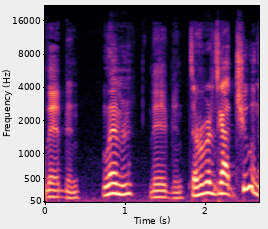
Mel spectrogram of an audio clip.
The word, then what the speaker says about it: Lebanon: Everybody forgets there's actual vowels. Lebanon. Lebanon.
